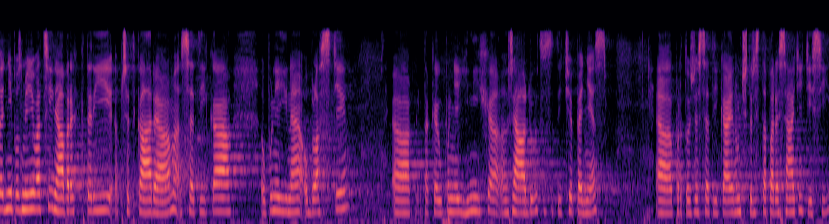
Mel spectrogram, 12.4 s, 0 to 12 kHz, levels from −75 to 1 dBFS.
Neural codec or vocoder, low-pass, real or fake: none; 7.2 kHz; real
